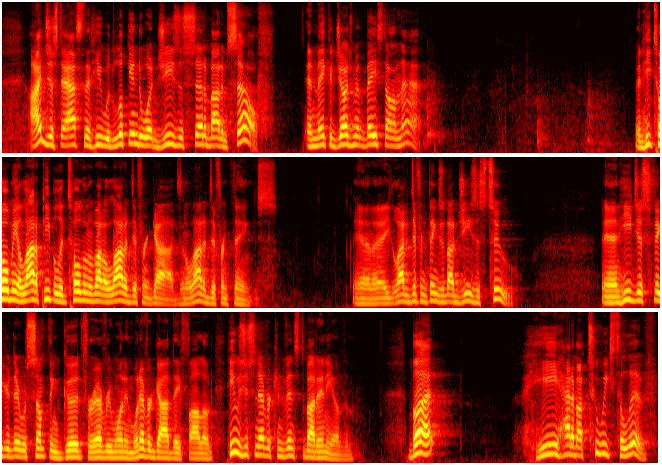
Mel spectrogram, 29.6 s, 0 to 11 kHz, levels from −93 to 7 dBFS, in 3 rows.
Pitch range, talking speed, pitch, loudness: 130-190 Hz, 170 wpm, 165 Hz, -23 LUFS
